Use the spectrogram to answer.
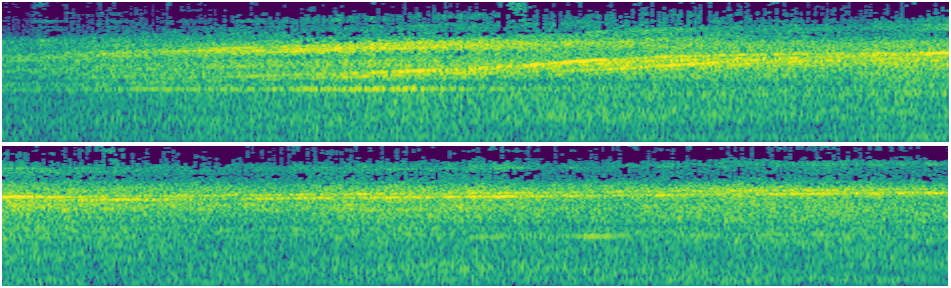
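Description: An airplane taking off gives a steady, loud jet roar with a high engine whine running through it, and that whine climbs slightly in pitch partway through.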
